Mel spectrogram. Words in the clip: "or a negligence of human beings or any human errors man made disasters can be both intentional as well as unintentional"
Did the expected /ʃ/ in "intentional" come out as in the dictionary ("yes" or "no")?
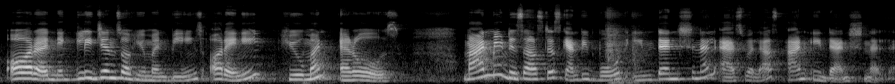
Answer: yes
